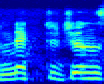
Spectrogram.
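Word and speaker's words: pnictogen: into like geeky stuff the nitrogen group is actually called the neogen spelled with a silent P how fun is that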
